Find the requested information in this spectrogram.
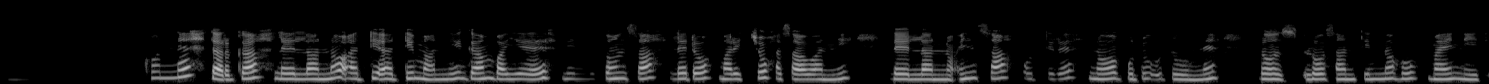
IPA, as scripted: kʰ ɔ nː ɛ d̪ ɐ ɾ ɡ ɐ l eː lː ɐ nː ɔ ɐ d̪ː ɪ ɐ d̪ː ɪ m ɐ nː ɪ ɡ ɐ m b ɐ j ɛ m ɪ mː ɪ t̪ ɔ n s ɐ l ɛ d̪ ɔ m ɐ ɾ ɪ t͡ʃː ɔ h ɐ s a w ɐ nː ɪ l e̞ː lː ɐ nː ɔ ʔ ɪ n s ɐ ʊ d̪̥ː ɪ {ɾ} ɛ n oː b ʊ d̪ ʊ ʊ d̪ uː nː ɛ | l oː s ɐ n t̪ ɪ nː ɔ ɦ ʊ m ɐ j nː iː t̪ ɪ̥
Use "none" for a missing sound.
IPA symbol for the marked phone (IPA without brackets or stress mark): ɾ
